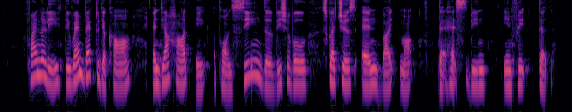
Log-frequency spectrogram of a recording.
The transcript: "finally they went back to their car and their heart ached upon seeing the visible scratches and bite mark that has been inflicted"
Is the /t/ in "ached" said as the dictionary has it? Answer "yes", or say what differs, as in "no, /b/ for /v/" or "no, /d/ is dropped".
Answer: no, /t/ is dropped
